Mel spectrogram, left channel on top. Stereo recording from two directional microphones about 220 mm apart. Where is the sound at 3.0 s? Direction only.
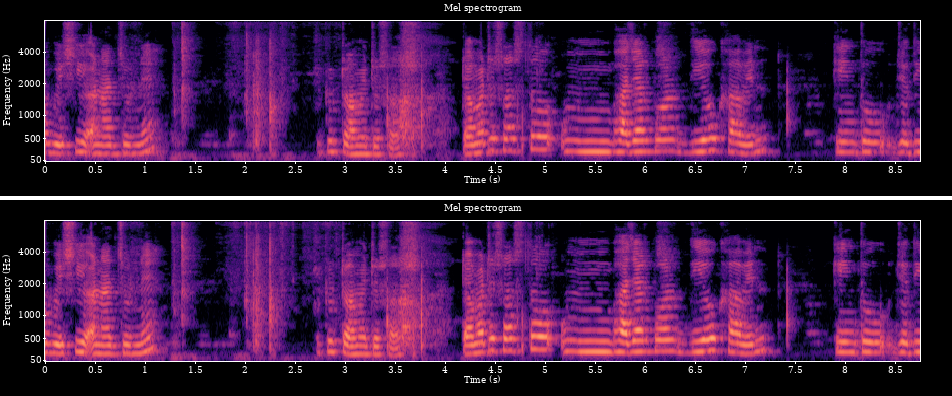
15° right (ahead or behind).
